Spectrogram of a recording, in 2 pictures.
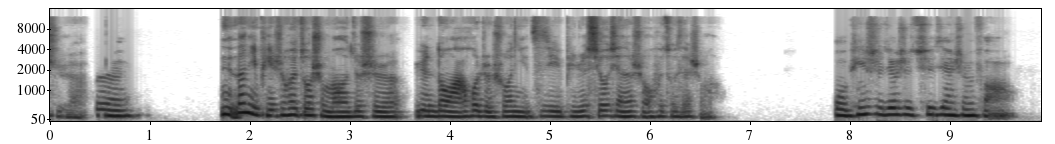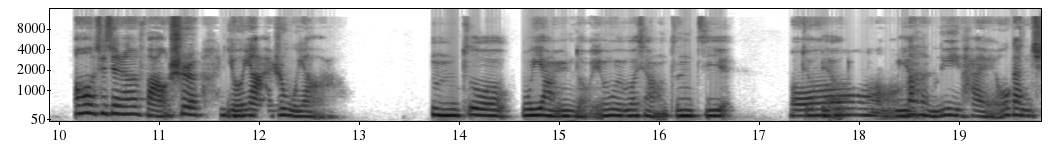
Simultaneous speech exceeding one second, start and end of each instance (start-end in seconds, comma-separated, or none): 17.4-18.7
